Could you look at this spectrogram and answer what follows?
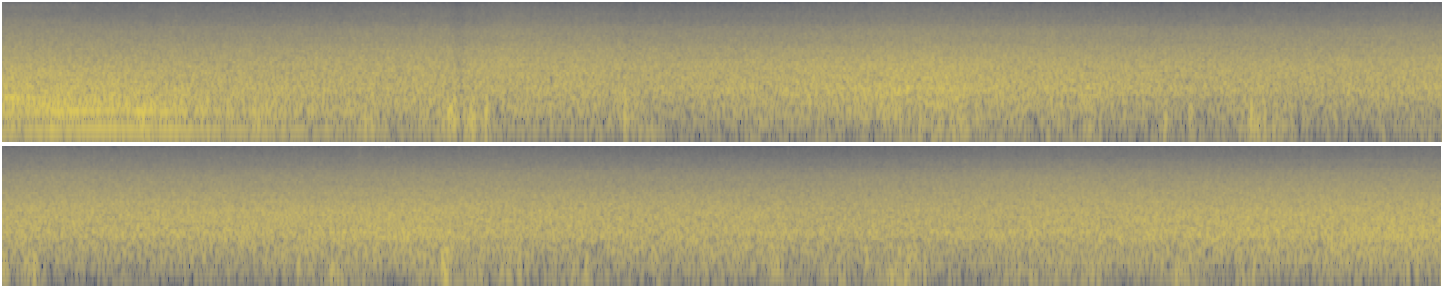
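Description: River rushing steadily. A pickup camper's engine fades away during the first couple of seconds.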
